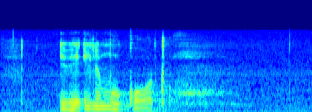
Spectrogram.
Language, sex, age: Northern Sotho, male, 23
